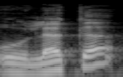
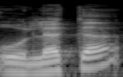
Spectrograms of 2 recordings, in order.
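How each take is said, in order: The two takes are said the same way.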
